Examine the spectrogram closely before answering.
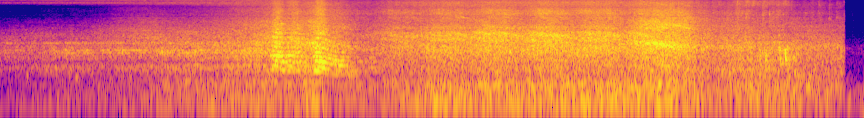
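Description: Amtrak Acela high-speed trainset passing through the station at speed: a rising rush of wheels on rail as it approaches, a short horn blast about three seconds in, then a loud steady roar of the cars going by. The sound cuts off abruptly near the end.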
